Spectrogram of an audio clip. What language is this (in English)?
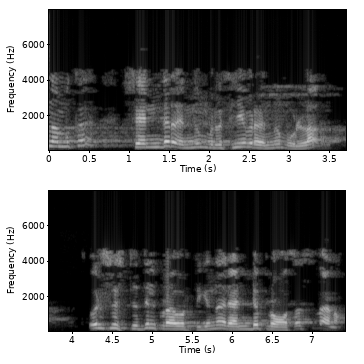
Malayalam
